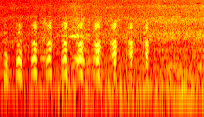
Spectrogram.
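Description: A man laughing in a quick run of short bursts, then a steady low engine hum takes over.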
